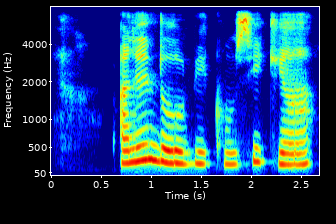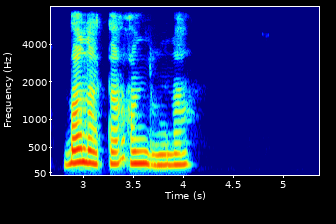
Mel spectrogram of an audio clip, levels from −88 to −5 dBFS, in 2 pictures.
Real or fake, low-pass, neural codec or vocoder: fake; 7.2 kHz; autoencoder, 22.05 kHz, a latent of 192 numbers a frame, VITS, trained on one speaker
